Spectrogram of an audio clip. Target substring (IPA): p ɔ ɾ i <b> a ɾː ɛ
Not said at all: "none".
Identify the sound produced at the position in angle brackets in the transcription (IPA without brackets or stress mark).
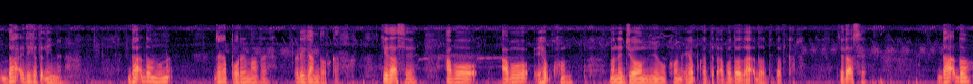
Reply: m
